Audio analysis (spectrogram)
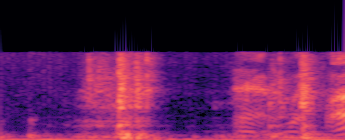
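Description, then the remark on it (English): A panty drawer in a bedroom slides open in two scraping, rumbling pulls, with a soft voice murmuring underneath. “Looks like we found Tafisha's panty drawer here.”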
